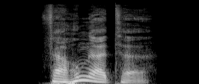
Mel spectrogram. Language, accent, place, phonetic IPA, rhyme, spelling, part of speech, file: German, Germany, Berlin, [fɛɐ̯ˈhʊŋɐtə], -ʊŋɐtə, verhungerte, adjective / verb, De-verhungerte.ogg
- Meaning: inflection of verhungern: 1. first/third-person singular preterite 2. first/third-person singular subjunctive II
